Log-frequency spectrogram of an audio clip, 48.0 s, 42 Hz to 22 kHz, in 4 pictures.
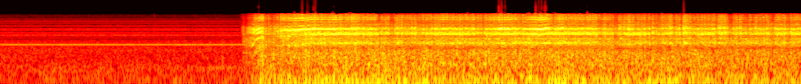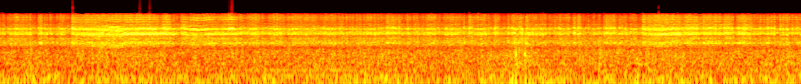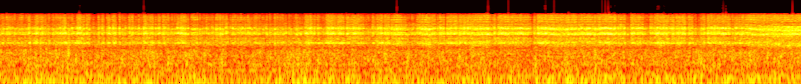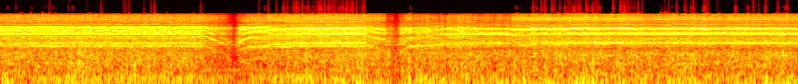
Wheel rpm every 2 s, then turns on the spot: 0, 10, 200, 230, 230, 230, 230, 220, 240, 230, 230, 230, 240, 240, 240, 230, 230, 230, 210, 160, 170, 170, 220, 230.
none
